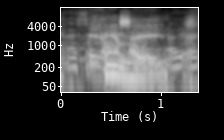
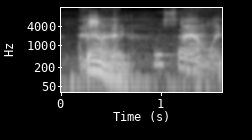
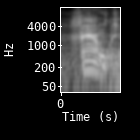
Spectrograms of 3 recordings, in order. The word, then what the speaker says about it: family: For example, in the word family, the I is silent. We don't say family. We say family.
